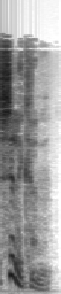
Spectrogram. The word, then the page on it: silicon: British English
